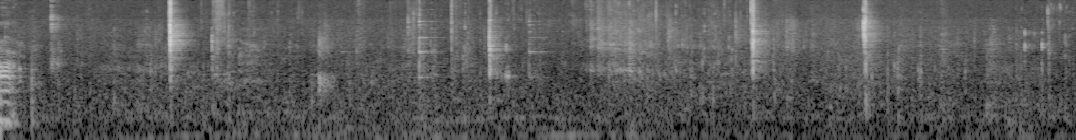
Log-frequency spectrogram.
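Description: Mostly quiet room with about six faint, sharp clicks at irregular intervals, the loudest a couple of seconds in.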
